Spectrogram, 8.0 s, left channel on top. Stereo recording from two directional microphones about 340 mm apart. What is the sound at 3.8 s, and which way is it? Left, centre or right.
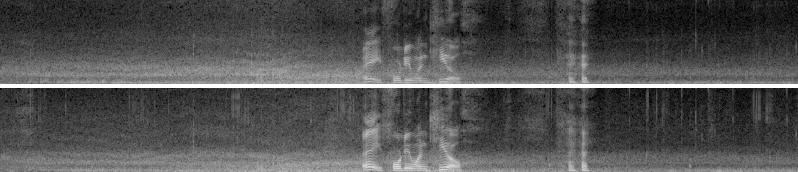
Speech, centre.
